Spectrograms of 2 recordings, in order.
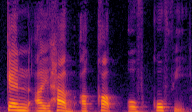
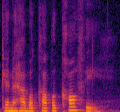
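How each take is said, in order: First: The words are said separately, not linked together. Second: The words are linked smoothly into each other. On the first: A non-native speaker would say it this way. "for most uh, non-English speakers, they would say" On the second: A native speaker would say it this way. "But English speakers would say"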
